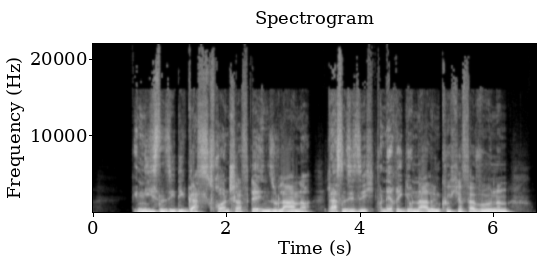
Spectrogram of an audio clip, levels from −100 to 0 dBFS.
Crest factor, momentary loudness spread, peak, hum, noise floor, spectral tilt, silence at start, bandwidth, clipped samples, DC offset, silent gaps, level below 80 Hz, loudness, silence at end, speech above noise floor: 10 dB; 6 LU; -8 dBFS; none; -72 dBFS; -5.5 dB/octave; 0.6 s; over 20 kHz; under 0.1%; under 0.1%; none; -38 dBFS; -18 LUFS; 0.35 s; 55 dB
